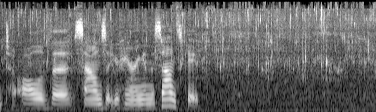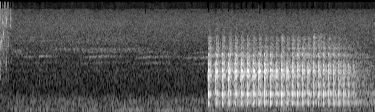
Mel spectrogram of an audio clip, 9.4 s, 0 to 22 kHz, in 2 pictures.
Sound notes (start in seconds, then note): 2.8 splattering trickle of water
